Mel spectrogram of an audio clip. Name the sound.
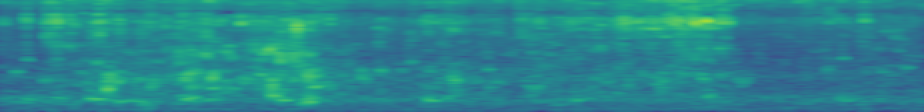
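lake water lapping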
